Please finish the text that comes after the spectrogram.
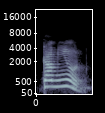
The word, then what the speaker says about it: camión: aquí hay un diptongo Entonces sería c mion es una palabra que tiene este golpe de voz esta sílaba tónica en la última de las sílabas es una palabra aguda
